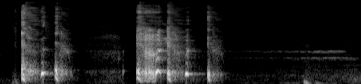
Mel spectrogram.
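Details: Coughing by someone who says they are sick, recorded while playing the Roblox game Dandy's World: two short bursts, about six coughs in all, with faint game sound at the end.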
